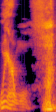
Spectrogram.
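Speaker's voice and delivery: werewolf said with a hard, bitten-down final f. Imitating how Gary Busey says werewolf: Gary Busey saying werewolf, hard F. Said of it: "Gary Busey says, like".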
